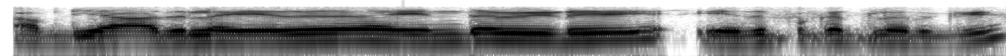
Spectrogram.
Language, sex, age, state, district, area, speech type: Tamil, male, 18-30, Tamil Nadu, Thoothukudi, rural, conversation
